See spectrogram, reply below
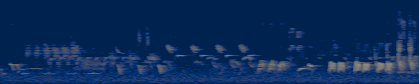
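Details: Nightingale singing a song said to mimic a whole flock of other birds. A varied run of short whistled notes, slurred chirps and clicks, building to loud, rapid, repeated buzzy trills in the last second and a half.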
